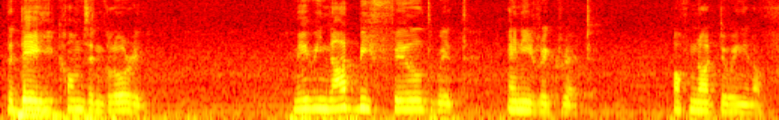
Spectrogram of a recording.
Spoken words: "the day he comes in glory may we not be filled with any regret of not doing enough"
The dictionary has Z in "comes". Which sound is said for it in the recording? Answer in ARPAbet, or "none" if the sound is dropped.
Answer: Z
